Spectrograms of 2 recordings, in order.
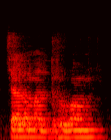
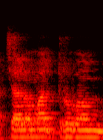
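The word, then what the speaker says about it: चलमध्रुवम्: हैं कि जैसे चलमध्रुवम, अब ध्रुव जो है, ध्रुव है ना, ये संयुक्त अक्षर है, तो उससे पहले जो म होगा ना उसका दीर्घ जैसा उच्चारण, हाँ चल म ध्रुवम नहीं होगा, चल मत ध्रुवम, म पे स्ट्रेस होगा।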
